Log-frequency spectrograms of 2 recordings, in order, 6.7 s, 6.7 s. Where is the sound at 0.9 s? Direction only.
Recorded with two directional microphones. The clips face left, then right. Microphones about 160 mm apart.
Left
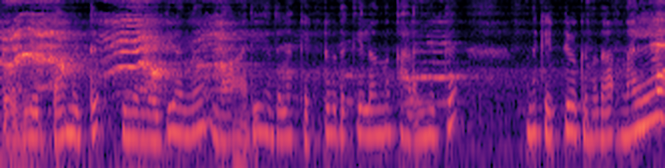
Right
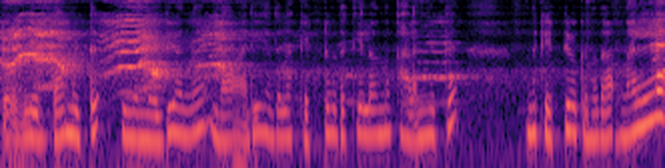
20° right (ahead or behind).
